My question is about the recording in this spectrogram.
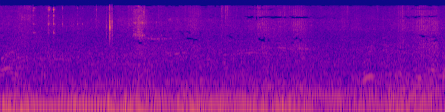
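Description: Faint, indistinct voices of people talking over a low, steady rumble.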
